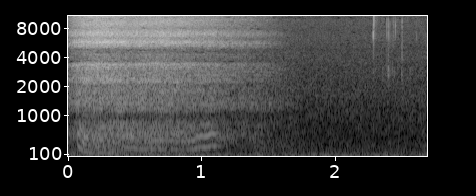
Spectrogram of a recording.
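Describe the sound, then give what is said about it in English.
One deep, slow breath during a guided breathing exercise, heard as a soft, airy rush that fades away after about a second and a half, leaving near silence; quiet throughout. “And our final breath in together, breathe in”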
